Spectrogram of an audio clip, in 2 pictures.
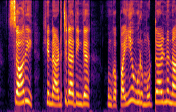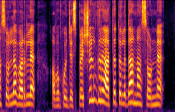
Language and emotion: Tamil, fearful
